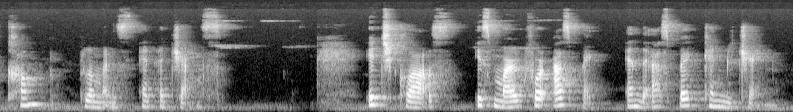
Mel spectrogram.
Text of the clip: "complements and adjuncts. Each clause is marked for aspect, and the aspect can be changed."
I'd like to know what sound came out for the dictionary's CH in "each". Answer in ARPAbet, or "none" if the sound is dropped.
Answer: CH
